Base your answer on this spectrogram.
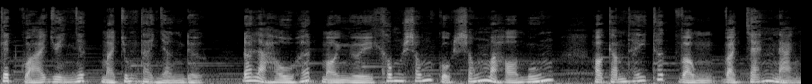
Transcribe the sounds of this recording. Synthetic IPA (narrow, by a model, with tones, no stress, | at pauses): ke˦˥t̚kwaː˧˩zwi˧ɲə˦˥t̚maː˨˩t͡ɕʊ˨˦ŋ͡mt̪aː˧ɲə̰˧˨nɗɨ˨˩ək̚ | ɗɔ˨˦laː˨˩ɦə˨˩wɦe˦˥t̚mɔ̰˧˨jŋɨ˨˩əjxə˧wŋ͡msə˨˦wŋ͡mku˨˩ək̚sə˨˦wŋ͡mmaː˨˩ɦɔ̰˧˨mu˨˦ən | hɔ̰˧˨kaː˧˩mt̪ʰə˨˦jt̪ʰə˦˥t̚və̰˧˨wŋ͡mvaː˨˩t͡ɕaː˨˦nna̰˧˨ŋ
